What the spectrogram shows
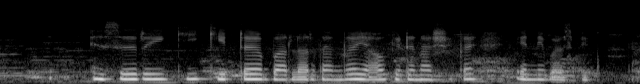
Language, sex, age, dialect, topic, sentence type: Kannada, female, 18-24, Northeastern, agriculture, question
